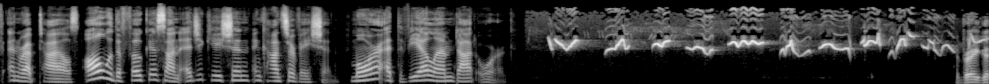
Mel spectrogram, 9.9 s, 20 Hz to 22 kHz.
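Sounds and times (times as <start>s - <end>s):
speech: 0.0s - 5.3s, 9.6s - 9.8s
rose-breasted grosbeak singing a rich warbling song: 5.4s - 9.8s.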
